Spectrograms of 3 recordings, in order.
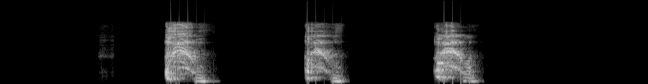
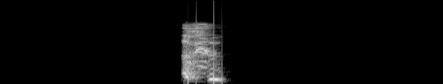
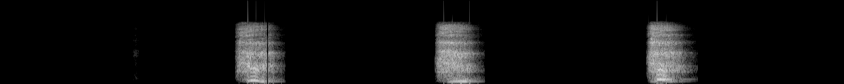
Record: {"three_cough_length": "6.5 s", "three_cough_amplitude": 32229, "three_cough_signal_mean_std_ratio": 0.33, "cough_length": "4.4 s", "cough_amplitude": 29840, "cough_signal_mean_std_ratio": 0.24, "exhalation_length": "8.4 s", "exhalation_amplitude": 32768, "exhalation_signal_mean_std_ratio": 0.28, "survey_phase": "beta (2021-08-13 to 2022-03-07)", "age": "65+", "gender": "Male", "wearing_mask": "No", "symptom_none": true, "smoker_status": "Never smoked", "respiratory_condition_asthma": false, "respiratory_condition_other": false, "recruitment_source": "REACT", "submission_delay": "1 day", "covid_test_result": "Negative", "covid_test_method": "RT-qPCR", "influenza_a_test_result": "Negative", "influenza_b_test_result": "Negative"}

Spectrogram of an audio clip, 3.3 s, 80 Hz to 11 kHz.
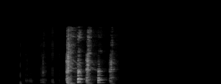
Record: {"cough_length": "3.3 s", "cough_amplitude": 25518, "cough_signal_mean_std_ratio": 0.23, "survey_phase": "alpha (2021-03-01 to 2021-08-12)", "age": "45-64", "gender": "Female", "wearing_mask": "No", "symptom_none": true, "smoker_status": "Never smoked", "respiratory_condition_asthma": false, "respiratory_condition_other": false, "recruitment_source": "Test and Trace", "submission_delay": "-1 day", "covid_test_result": "Negative", "covid_test_method": "LFT"}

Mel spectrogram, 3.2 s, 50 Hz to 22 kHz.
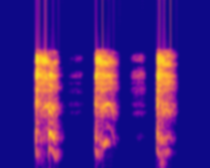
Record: {"three_cough_length": "3.2 s", "three_cough_amplitude": 29773, "three_cough_signal_mean_std_ratio": 0.4, "survey_phase": "beta (2021-08-13 to 2022-03-07)", "age": "65+", "gender": "Female", "wearing_mask": "No", "symptom_none": true, "smoker_status": "Never smoked", "respiratory_condition_asthma": false, "respiratory_condition_other": false, "recruitment_source": "REACT", "submission_delay": "6 days", "covid_test_result": "Negative", "covid_test_method": "RT-qPCR"}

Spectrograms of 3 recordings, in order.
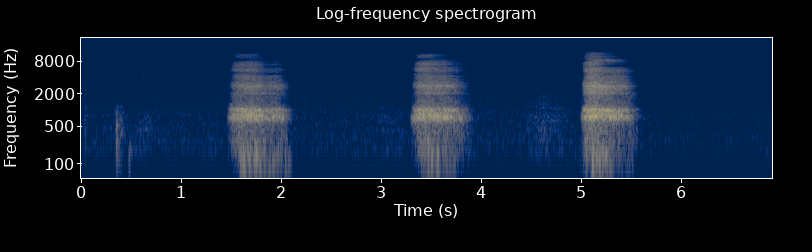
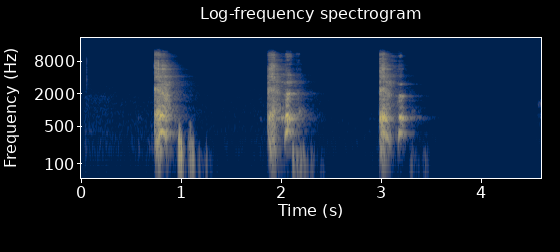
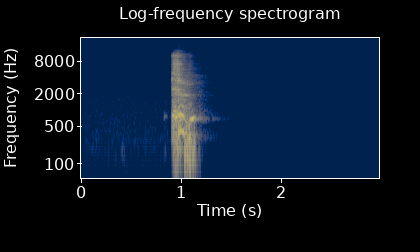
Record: {"exhalation_length": "6.9 s", "exhalation_amplitude": 12431, "exhalation_signal_mean_std_ratio": 0.36, "three_cough_length": "4.6 s", "three_cough_amplitude": 25246, "three_cough_signal_mean_std_ratio": 0.27, "cough_length": "3.0 s", "cough_amplitude": 29698, "cough_signal_mean_std_ratio": 0.23, "survey_phase": "beta (2021-08-13 to 2022-03-07)", "age": "45-64", "gender": "Female", "wearing_mask": "No", "symptom_none": true, "smoker_status": "Never smoked", "respiratory_condition_asthma": false, "respiratory_condition_other": false, "recruitment_source": "REACT", "submission_delay": "2 days", "covid_test_result": "Negative", "covid_test_method": "RT-qPCR"}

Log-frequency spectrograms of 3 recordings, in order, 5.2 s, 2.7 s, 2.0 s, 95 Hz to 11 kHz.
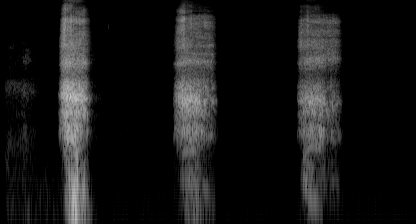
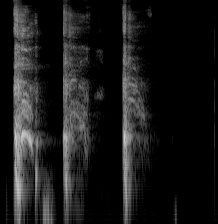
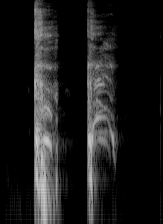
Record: {"exhalation_length": "5.2 s", "exhalation_amplitude": 27981, "exhalation_signal_mean_std_ratio": 0.33, "three_cough_length": "2.7 s", "three_cough_amplitude": 25427, "three_cough_signal_mean_std_ratio": 0.33, "cough_length": "2.0 s", "cough_amplitude": 31806, "cough_signal_mean_std_ratio": 0.35, "survey_phase": "beta (2021-08-13 to 2022-03-07)", "age": "45-64", "gender": "Female", "wearing_mask": "No", "symptom_cough_any": true, "symptom_runny_or_blocked_nose": true, "symptom_sore_throat": true, "symptom_diarrhoea": true, "symptom_fatigue": true, "symptom_onset": "6 days", "smoker_status": "Never smoked", "respiratory_condition_asthma": false, "respiratory_condition_other": false, "recruitment_source": "Test and Trace", "submission_delay": "1 day", "covid_test_result": "Positive", "covid_test_method": "RT-qPCR", "covid_ct_value": 21.2, "covid_ct_gene": "N gene"}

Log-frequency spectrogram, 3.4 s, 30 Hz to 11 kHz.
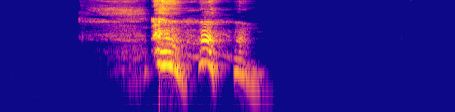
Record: {"cough_length": "3.4 s", "cough_amplitude": 32768, "cough_signal_mean_std_ratio": 0.33, "survey_phase": "beta (2021-08-13 to 2022-03-07)", "age": "65+", "gender": "Male", "wearing_mask": "No", "symptom_none": true, "smoker_status": "Ex-smoker", "respiratory_condition_asthma": false, "respiratory_condition_other": false, "recruitment_source": "REACT", "submission_delay": "10 days", "covid_test_result": "Negative", "covid_test_method": "RT-qPCR"}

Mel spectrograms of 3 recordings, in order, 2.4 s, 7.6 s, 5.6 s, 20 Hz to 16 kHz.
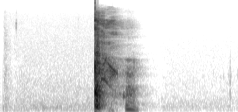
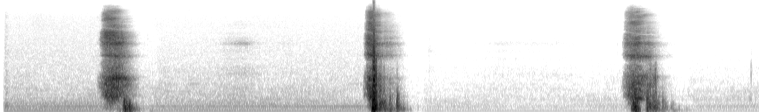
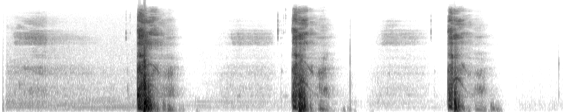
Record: {"cough_length": "2.4 s", "cough_amplitude": 32768, "cough_signal_mean_std_ratio": 0.17, "exhalation_length": "7.6 s", "exhalation_amplitude": 32768, "exhalation_signal_mean_std_ratio": 0.16, "three_cough_length": "5.6 s", "three_cough_amplitude": 32768, "three_cough_signal_mean_std_ratio": 0.18, "survey_phase": "beta (2021-08-13 to 2022-03-07)", "age": "45-64", "gender": "Male", "wearing_mask": "No", "symptom_none": true, "smoker_status": "Ex-smoker", "respiratory_condition_asthma": false, "respiratory_condition_other": false, "recruitment_source": "REACT", "submission_delay": "8 days", "covid_test_result": "Negative", "covid_test_method": "RT-qPCR"}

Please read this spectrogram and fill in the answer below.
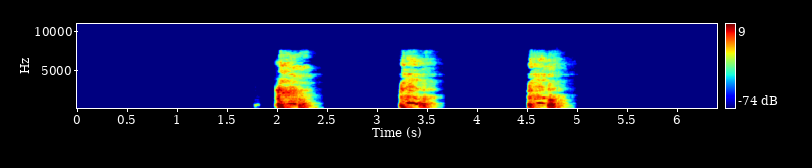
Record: {"three_cough_length": "6.4 s", "three_cough_amplitude": 19713, "three_cough_signal_mean_std_ratio": 0.29, "survey_phase": "beta (2021-08-13 to 2022-03-07)", "age": "65+", "gender": "Male", "wearing_mask": "No", "symptom_none": true, "smoker_status": "Ex-smoker", "respiratory_condition_asthma": false, "respiratory_condition_other": false, "recruitment_source": "REACT", "submission_delay": "2 days", "covid_test_result": "Negative", "covid_test_method": "RT-qPCR", "influenza_a_test_result": "Negative", "influenza_b_test_result": "Negative"}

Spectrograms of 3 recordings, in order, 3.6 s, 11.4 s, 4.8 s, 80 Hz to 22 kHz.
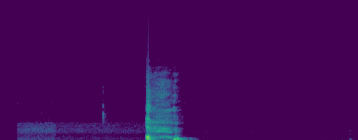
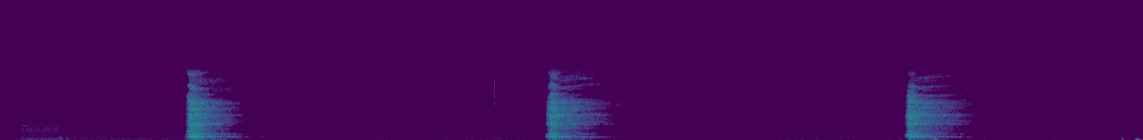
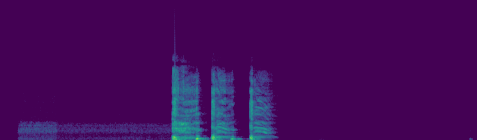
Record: {"cough_length": "3.6 s", "cough_amplitude": 32767, "cough_signal_mean_std_ratio": 0.2, "exhalation_length": "11.4 s", "exhalation_amplitude": 5759, "exhalation_signal_mean_std_ratio": 0.26, "three_cough_length": "4.8 s", "three_cough_amplitude": 31346, "three_cough_signal_mean_std_ratio": 0.25, "survey_phase": "beta (2021-08-13 to 2022-03-07)", "age": "18-44", "gender": "Female", "wearing_mask": "No", "symptom_fatigue": true, "smoker_status": "Never smoked", "respiratory_condition_asthma": false, "respiratory_condition_other": false, "recruitment_source": "REACT", "submission_delay": "1 day", "covid_test_result": "Negative", "covid_test_method": "RT-qPCR"}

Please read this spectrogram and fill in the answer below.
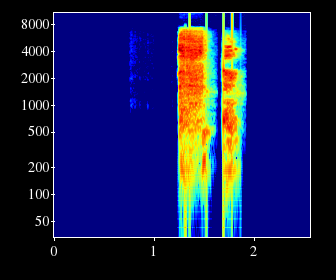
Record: {"cough_length": "2.6 s", "cough_amplitude": 30309, "cough_signal_mean_std_ratio": 0.32, "survey_phase": "beta (2021-08-13 to 2022-03-07)", "age": "18-44", "gender": "Male", "wearing_mask": "No", "symptom_fatigue": true, "smoker_status": "Never smoked", "respiratory_condition_asthma": false, "respiratory_condition_other": false, "recruitment_source": "Test and Trace", "submission_delay": "12 days", "covid_test_result": "Negative", "covid_test_method": "RT-qPCR"}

